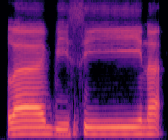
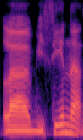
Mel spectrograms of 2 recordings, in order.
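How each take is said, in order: First: The 'si' vowel is drawn out long. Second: The 'si' vowel is said short. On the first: The speaker calls it right. "maka labisina itu dibaca panjang tuh" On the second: The speaker calls it wrong. "Jangan labisina"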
